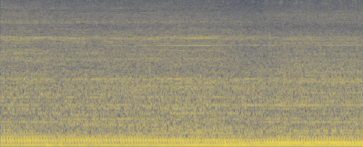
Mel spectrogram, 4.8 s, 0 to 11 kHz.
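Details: BMW E46 at idle after a cooling system overhaul: a steady, even idle with a low smooth pulse and no knocks or misses. Coolant is circulating and bleeding bubbles, and the temperature is still fine.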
